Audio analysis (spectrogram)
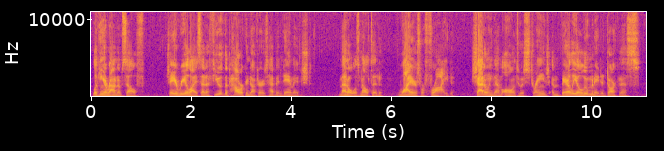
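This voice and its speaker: A man's voice: on the low side, moderate pace. A man narrating a scripted fantasy story in a dramatic storytelling style.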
